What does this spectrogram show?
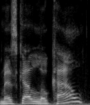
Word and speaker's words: Mezcal Local: Is it Mezcal Local? Mm-hmm. Am correct. I pronouncing it correctly?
